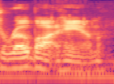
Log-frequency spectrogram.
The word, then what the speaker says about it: Robotham: There's also a guy named George Robot Ham, which I think is pronounced Robotham, but I like Robot Ham better.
